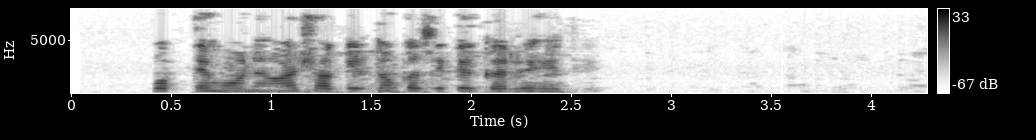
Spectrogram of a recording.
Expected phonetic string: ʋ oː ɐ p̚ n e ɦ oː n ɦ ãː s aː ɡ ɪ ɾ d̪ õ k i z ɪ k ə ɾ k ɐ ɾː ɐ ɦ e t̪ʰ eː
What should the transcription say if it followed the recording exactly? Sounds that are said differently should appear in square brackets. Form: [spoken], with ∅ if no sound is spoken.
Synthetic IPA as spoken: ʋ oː ɐ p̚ n e ɦ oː n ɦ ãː [ʃ] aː ɡ ɪ ɾ d̪ õ k [a] z ɪ k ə ɾ k ɐ ɾː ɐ ɦ e t̪ʰ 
